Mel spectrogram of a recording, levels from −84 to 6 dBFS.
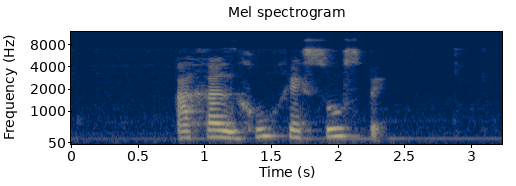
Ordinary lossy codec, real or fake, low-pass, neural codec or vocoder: Opus, 32 kbps; real; 7.2 kHz; none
